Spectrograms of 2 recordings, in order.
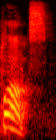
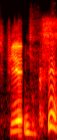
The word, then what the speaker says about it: Fuchs: was Fucks. It's Did you really? Fuchs. Nah, it's Fuchs.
